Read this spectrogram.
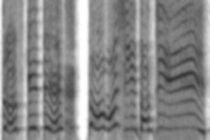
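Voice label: Vox Skill Japanese; Rephy; kingsraid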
